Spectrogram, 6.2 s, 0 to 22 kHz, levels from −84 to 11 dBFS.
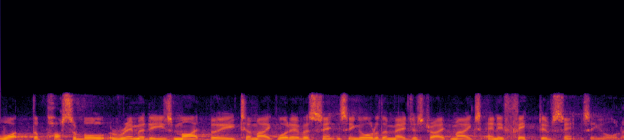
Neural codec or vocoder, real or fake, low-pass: none; real; 7.2 kHz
